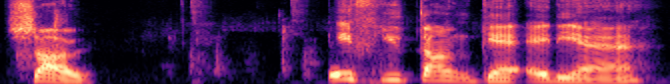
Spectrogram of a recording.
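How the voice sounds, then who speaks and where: A man's voice: a little high, animated, slow pace, a bit bright. A man hosting a casual football discussion, putting questions to a guest. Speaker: stream host.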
